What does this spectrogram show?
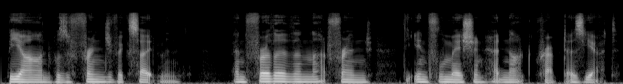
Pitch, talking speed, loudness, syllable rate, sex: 110 Hz, 175 wpm, -21 LUFS, 5.1 syllables/s, male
